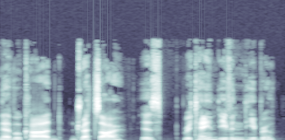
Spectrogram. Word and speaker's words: Nebuchadrezzar: Yeah, the Babylonian name is Nebuchadrezzar, with an R instead of an N. Not Netzar, but Retzar. Nebuchadrezzar.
